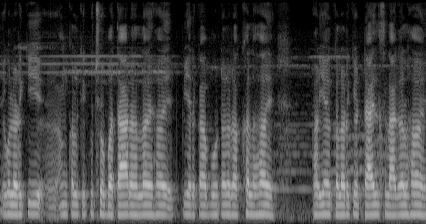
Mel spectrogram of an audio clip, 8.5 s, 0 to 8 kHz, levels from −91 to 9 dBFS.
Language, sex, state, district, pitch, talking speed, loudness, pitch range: Magahi, male, Bihar, Samastipur, 130 Hz, 125 wpm, -25 LUFS, 130-135 Hz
